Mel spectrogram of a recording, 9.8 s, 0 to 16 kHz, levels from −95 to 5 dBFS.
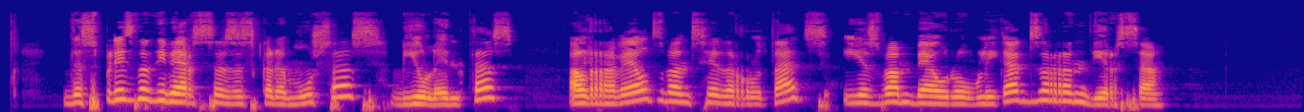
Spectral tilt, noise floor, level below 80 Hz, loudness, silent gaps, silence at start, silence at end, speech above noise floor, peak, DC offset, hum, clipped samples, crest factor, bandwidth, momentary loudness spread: -4.5 dB/octave; -78 dBFS; -60 dBFS; -23 LUFS; none; 0.5 s; 1.05 s; 55 dB; -4 dBFS; under 0.1%; none; under 0.1%; 20 dB; 11.5 kHz; 10 LU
